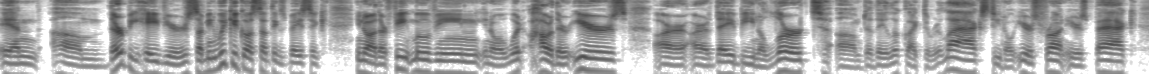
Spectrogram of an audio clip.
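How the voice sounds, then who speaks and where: Against a very clean recording with a silent background comes a plain, everyday voice at a moderate pace with ordinary pitch variation. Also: man, medium pitch for a man. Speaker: equine therapist. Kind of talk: interview.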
